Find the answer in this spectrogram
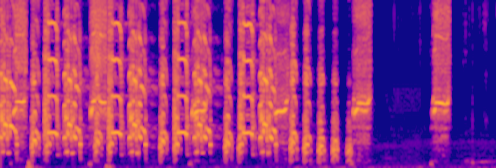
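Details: Teetar, a francolin, in a fast run of harsh, scratchy, chattering notes, about a dozen in three seconds, ending with two longer loud notes after a short pause.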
